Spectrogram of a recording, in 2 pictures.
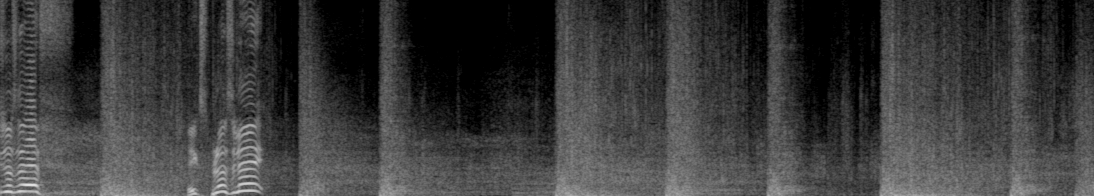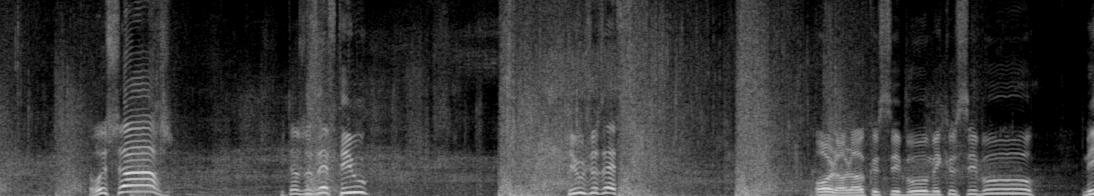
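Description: Gunshots ring out again and again.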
